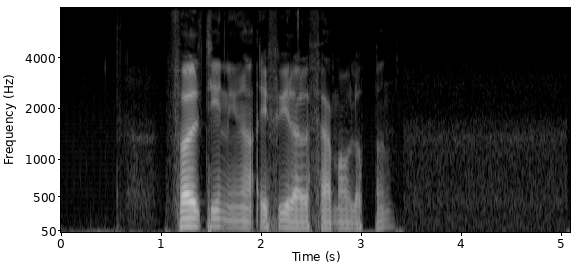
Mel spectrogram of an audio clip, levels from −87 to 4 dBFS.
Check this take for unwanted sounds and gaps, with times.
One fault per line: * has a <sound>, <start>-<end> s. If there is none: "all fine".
all fine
